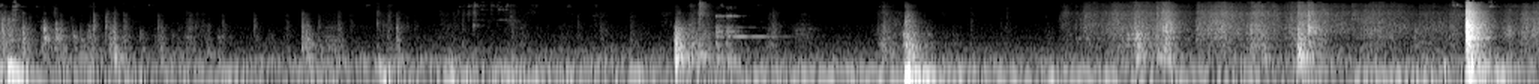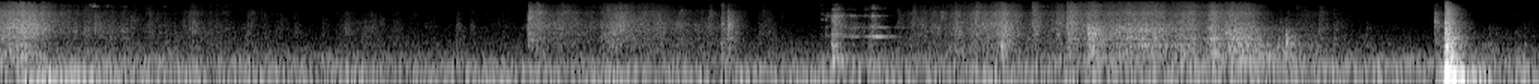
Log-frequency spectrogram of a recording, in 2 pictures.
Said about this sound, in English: That sound you heard was ice cubes. It wasn't me falling,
